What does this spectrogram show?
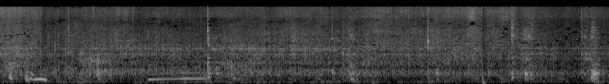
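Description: Mashed banana flower sizzling in hot oil and spices in an aluminium karahi, stirred and scraped with a metal spatula, with scattered clicks of the spatula against the pan.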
